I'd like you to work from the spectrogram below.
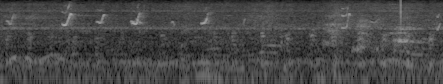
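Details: Backyard chicks beside their hens give short high upslurred peeps about twice a second, fairly regular, against a low rumbling background.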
